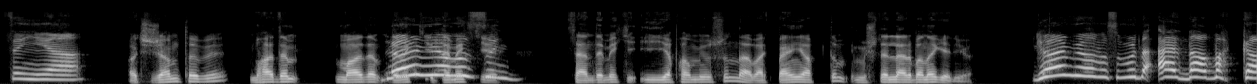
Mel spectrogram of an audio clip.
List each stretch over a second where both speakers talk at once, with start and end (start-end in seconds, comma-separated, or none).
3.8-5.0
